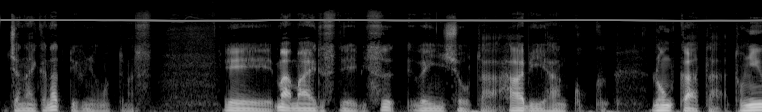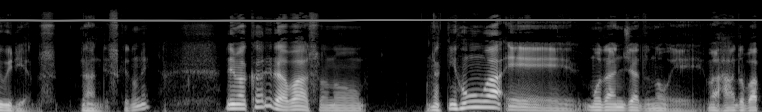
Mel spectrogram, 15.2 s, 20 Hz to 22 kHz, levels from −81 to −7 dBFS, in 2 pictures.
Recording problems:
high-pitched whine; loud; throughout; 10.5 kHz, 6 dB below the speech

